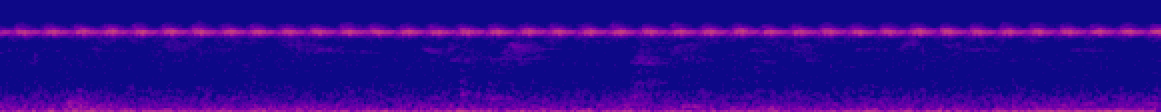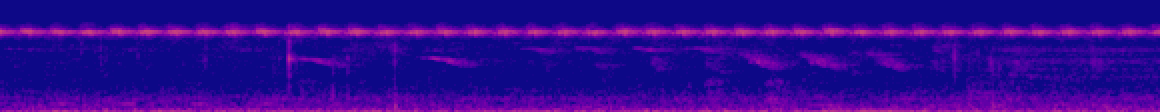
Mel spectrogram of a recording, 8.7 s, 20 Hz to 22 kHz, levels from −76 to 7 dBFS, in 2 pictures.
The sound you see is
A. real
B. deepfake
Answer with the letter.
A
